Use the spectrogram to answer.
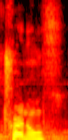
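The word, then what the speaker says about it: treenail: This ship is held together with trenels um which is spelled tree nail. Uh and that is because it is literally a tree nail.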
